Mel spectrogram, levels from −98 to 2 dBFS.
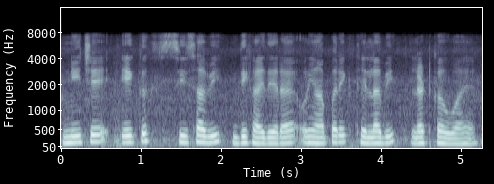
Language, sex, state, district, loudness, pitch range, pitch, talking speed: Hindi, male, Uttar Pradesh, Shamli, -14 LUFS, 150-170 Hz, 160 Hz, 195 wpm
